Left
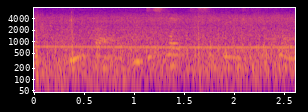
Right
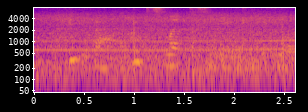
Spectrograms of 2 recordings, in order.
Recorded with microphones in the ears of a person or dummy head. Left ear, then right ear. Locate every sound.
0.3 s a woman speaking: 40° right (ahead or behind), 5 m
